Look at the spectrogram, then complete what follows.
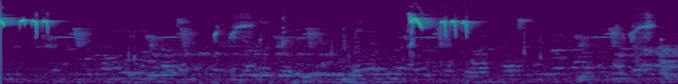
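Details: Tame songbird in energetic song, giving two loud bursts of rapid, piercing high chirps about four seconds apart, with soft twittering and quiet chirps filling the gaps.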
